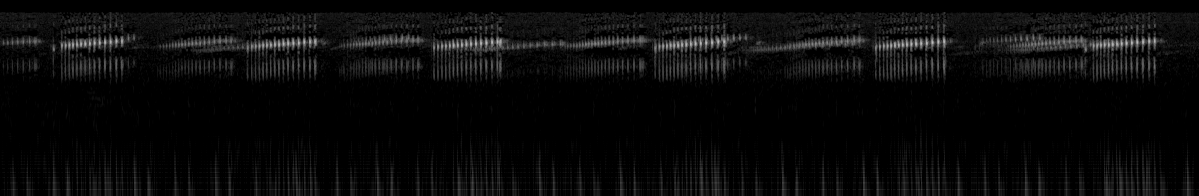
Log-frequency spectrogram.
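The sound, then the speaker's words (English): Western chorus frogs calling: repeated raspy, rising trills in a steady rhythm, with louder and softer calls alternating as though several frogs overlap, over a faint low background. “Western Chorus Frog.”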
